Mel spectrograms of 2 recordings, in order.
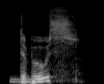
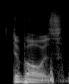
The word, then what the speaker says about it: DuBose: The next draft pick, Grant DeBose. That's not how you say it. DeBose, that's what it is, because it's DeBose.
